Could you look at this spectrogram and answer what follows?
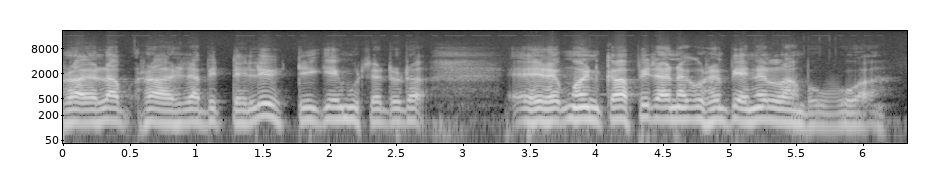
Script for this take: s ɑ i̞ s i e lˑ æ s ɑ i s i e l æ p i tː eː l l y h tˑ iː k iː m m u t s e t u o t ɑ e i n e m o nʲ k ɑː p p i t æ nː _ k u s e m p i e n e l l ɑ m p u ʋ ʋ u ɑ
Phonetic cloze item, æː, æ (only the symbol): æ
